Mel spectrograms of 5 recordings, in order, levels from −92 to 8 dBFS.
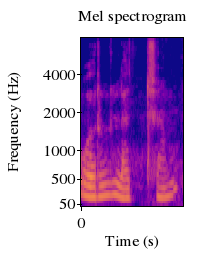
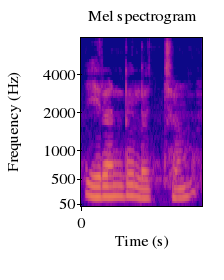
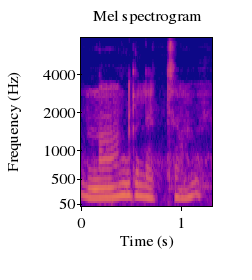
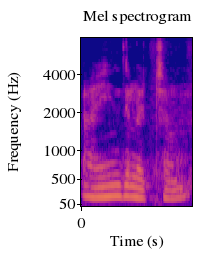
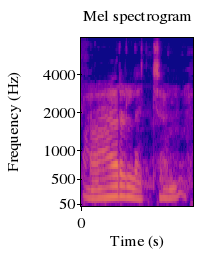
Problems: low volume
